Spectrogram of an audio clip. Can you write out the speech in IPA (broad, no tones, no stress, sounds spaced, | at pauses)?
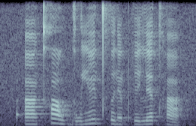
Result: ʔ ã kʰ ɑ̃ w ɡ ə w j ẽ tʰ ə ɾʲ ã pʰ e lʲ a tʰ ã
